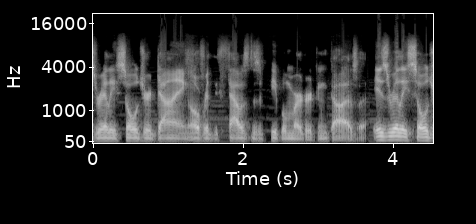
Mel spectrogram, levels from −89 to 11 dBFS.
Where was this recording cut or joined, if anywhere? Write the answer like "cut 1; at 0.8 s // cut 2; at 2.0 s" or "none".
cut 1; at 3.6 s

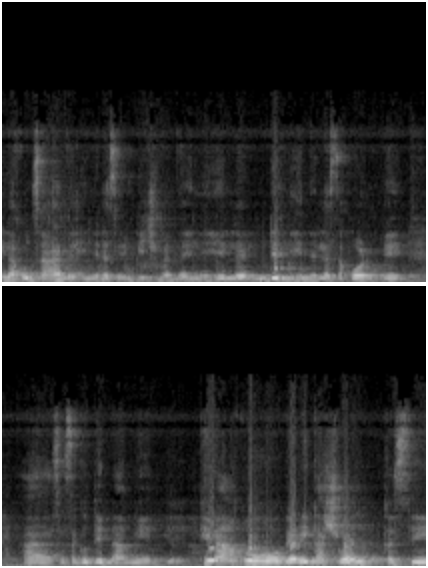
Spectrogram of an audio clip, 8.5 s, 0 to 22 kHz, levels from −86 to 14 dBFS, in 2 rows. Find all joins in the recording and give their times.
cut 1; at 6.1 s

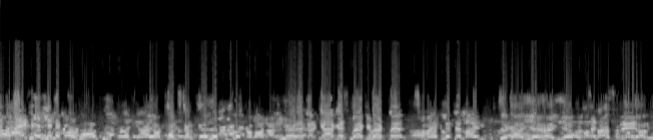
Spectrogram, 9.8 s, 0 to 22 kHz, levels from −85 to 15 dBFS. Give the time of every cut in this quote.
cut 1; at 4.6 s

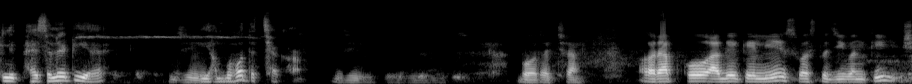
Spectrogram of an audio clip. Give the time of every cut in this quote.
none

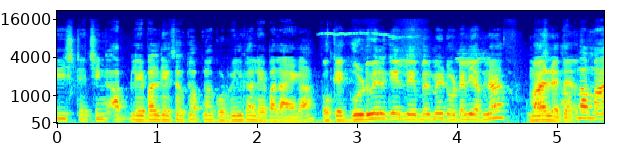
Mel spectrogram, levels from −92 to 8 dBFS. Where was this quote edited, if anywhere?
none

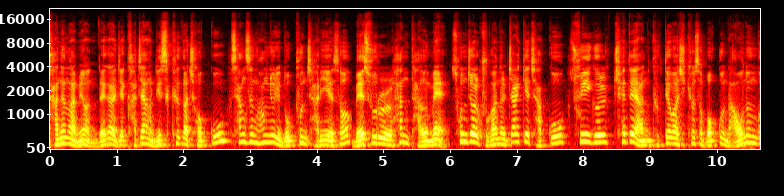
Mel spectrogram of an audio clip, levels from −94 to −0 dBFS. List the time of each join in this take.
cut 1; at 2.7 s

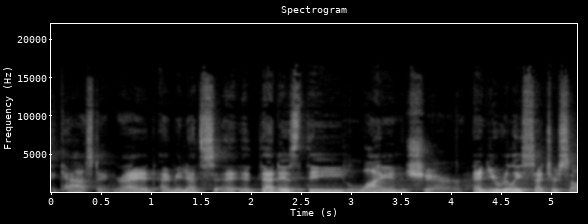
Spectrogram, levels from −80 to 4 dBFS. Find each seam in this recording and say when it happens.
cut 1; at 3.0 s

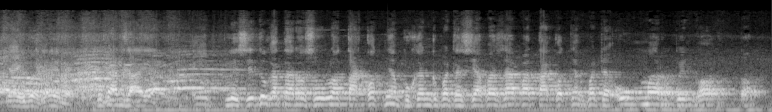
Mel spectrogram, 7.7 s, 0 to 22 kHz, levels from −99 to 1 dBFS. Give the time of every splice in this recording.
cut 1; at 2.0 s

